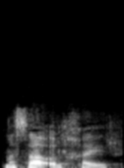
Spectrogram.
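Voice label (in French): bonsoir, Arabic pronunciation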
